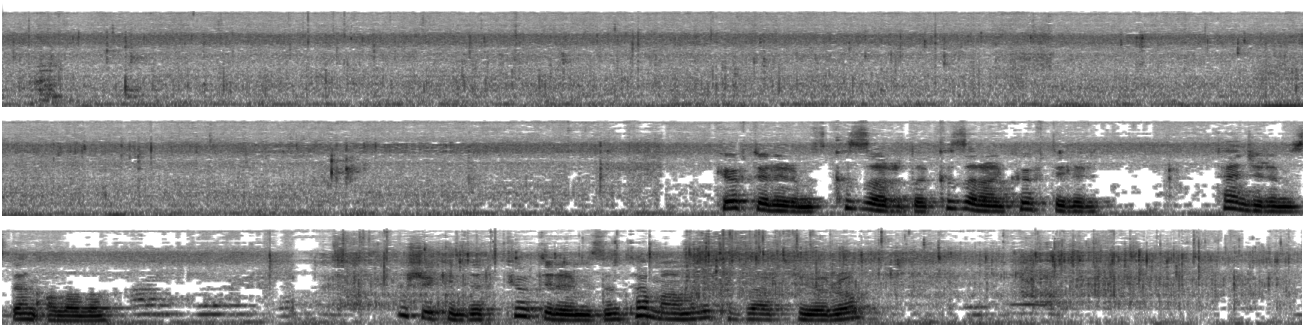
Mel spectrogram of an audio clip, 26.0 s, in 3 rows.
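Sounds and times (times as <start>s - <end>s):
oil crackling and popping: 0.0s - 6.8s, 10.7s - 13.1s, 19.0s - 20.8s, 21.5s - 26.0s
food sizzling in hot oil: 0.0s - 26.0s.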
